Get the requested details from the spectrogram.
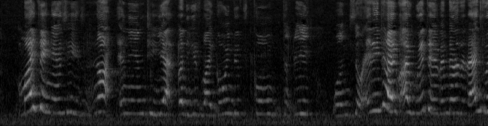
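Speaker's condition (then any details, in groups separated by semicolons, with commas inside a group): Spastic quadriplegic cerebral palsy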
